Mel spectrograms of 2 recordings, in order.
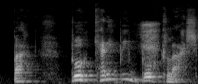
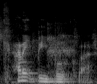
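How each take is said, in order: First: Excited pun. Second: Said in the usual way. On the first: Acted.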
